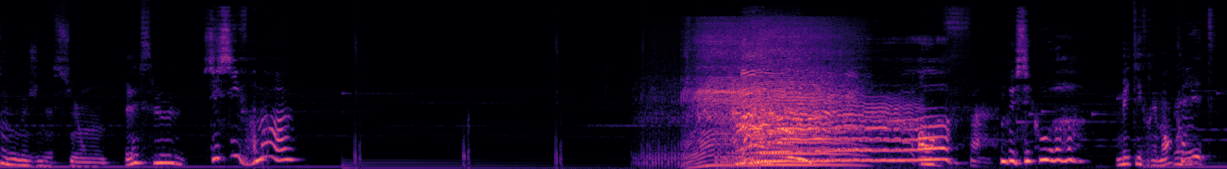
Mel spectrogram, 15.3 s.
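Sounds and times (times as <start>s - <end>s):
speech: 0.4s - 3.8s, 12.2s - 15.3s
chainsaw revving: 7.9s - 11.0s.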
